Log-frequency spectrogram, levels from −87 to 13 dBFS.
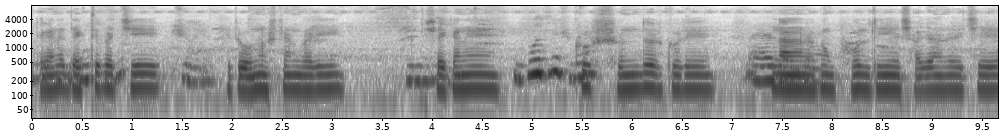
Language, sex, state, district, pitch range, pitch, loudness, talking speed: Bengali, male, West Bengal, Paschim Medinipur, 135-145 Hz, 135 Hz, -18 LUFS, 100 wpm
